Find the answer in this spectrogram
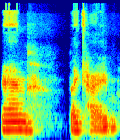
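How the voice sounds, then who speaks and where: A New woman talking heartfelt and earnest to her community, her voice carrying a gravelly, creaky texture. She sits at a middle pitch and speaks as a site's community manager, plainly moved. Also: wildly swooping pitch, extremely slow, low-quality recording. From New Zealand. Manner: emotional, earnest, tearful at times. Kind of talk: heartfelt personal address to camera.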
